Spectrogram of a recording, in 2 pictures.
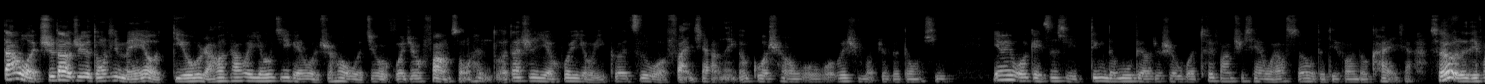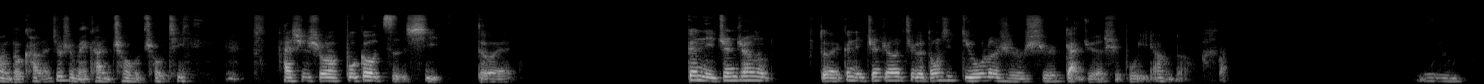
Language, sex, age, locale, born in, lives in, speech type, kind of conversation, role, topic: Chinese, female, 35-39, zh-CN, China, United States, conversation, podcast, guest, 你能分享一次让你哭笑不得的旅行囧事吗？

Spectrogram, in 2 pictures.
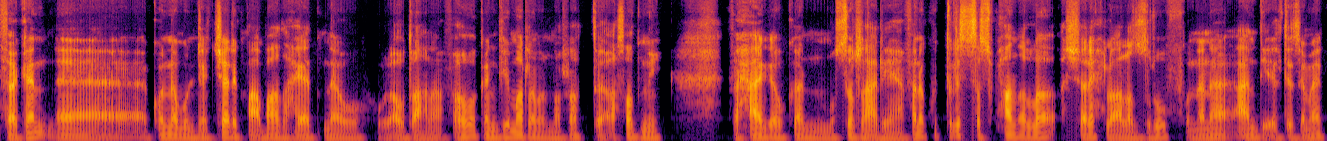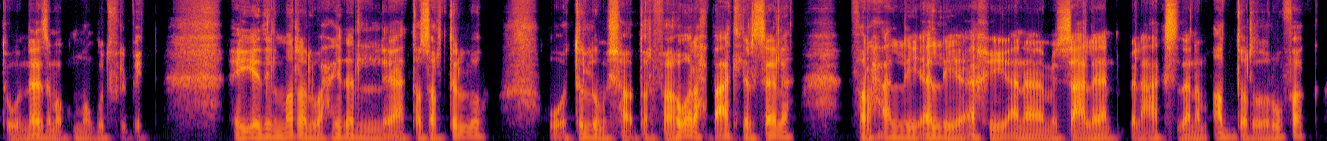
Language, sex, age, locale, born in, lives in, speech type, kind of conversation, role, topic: Arabic, male, 45-49, ar-EG, Egypt, Portugal, conversation, advice, user, إزاي أقدر أقول "لا" من غير ما أحس بالذنب، وأحط حدود واضحة لوقتي مع الناس؟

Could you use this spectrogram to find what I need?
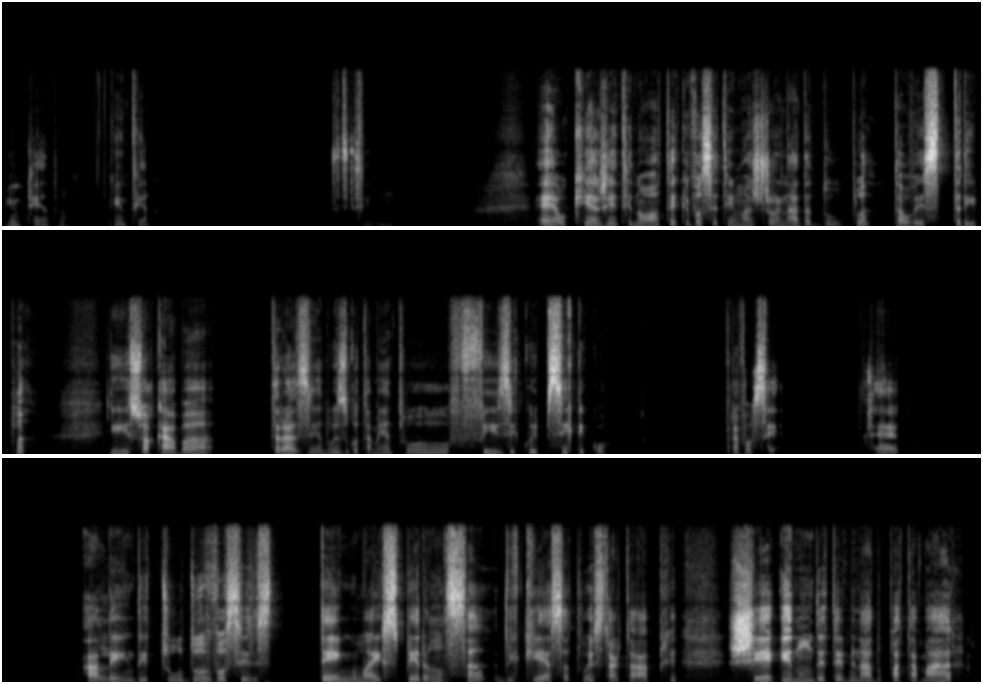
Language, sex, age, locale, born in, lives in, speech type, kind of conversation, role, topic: Portuguese, female, 55-59, pt-BR, Brazil, United States, conversation, advice, advisor, Como lidar com a frustração de um crescimento lento apesar de muito esforço?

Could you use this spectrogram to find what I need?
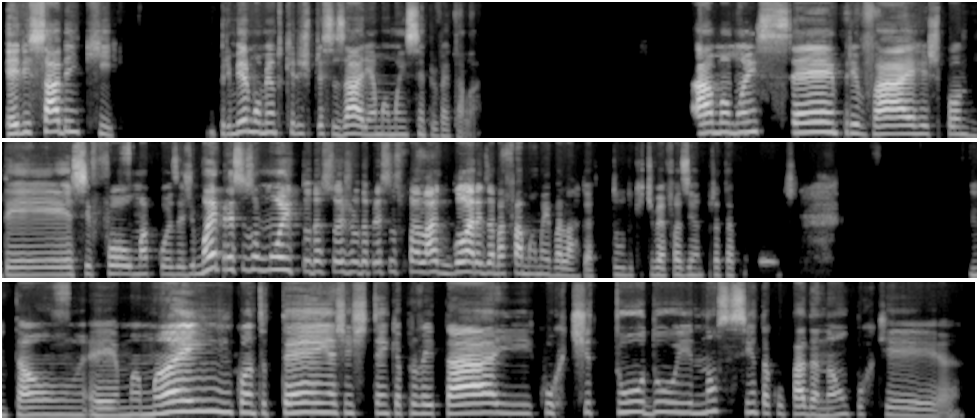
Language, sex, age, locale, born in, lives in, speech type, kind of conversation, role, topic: Portuguese, female, 40-44, pt-BR, Brazil, Spain, conversation, advice, advisor, Como posso equilibrar o tempo entre trabalho e família sem me sentir culpado?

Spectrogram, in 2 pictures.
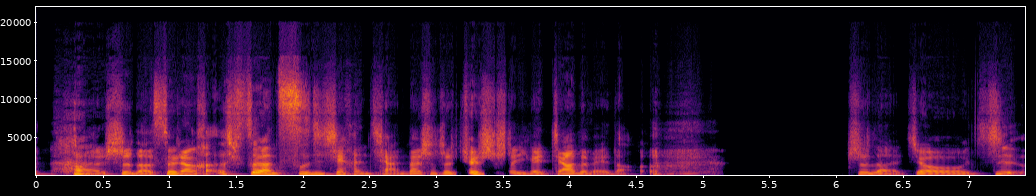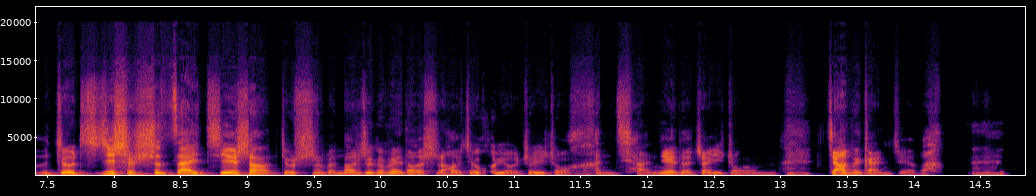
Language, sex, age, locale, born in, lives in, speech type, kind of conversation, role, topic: Chinese, male, 25-29, zh-CN, China, United States, conversation, podcast, guest, 你家里有没有代代相传的拿手菜可以和大家分享？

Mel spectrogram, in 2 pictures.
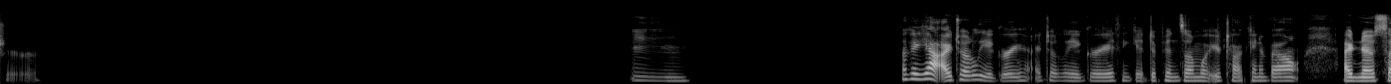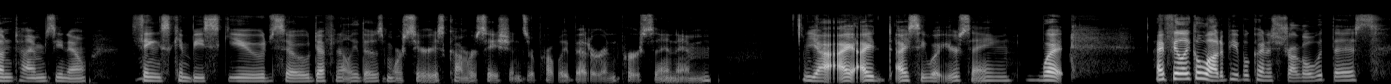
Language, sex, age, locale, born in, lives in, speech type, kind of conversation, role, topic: English, female, 25-29, en-US, United States, United States, conversation, podcast, host, How is technology changing the way families connect and spend time together?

